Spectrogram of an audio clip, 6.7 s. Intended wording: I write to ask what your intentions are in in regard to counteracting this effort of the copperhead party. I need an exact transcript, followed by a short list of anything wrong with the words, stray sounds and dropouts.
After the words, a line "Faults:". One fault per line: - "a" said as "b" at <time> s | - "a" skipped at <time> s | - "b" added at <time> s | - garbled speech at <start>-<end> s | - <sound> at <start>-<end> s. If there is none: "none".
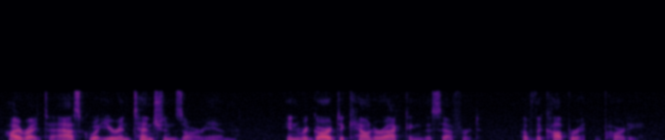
I write to ask what your intentions are in in regard to counteracting this effort of the copperhead party.
Faults:
- dropout at 5.8-6.0 s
